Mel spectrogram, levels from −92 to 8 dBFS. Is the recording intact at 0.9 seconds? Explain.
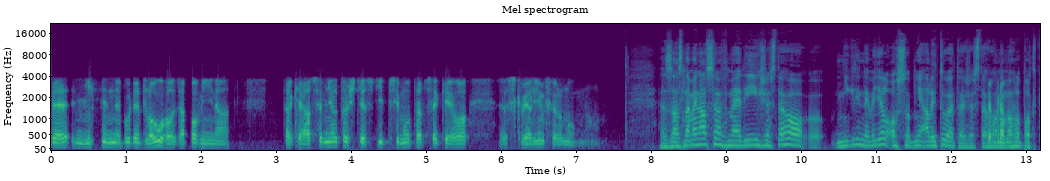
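Yes, the audio is intact at 0.9 seconds, with no dropout, click, distortion or other fault audible at that point.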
